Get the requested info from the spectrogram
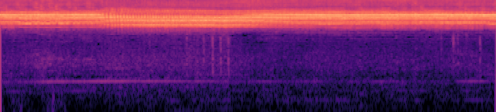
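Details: Male cicadas in chorus, singing with the tymbal to attract females: a steady, shrill, high-pitched buzz that runs unbroken and evenly loud from start to finish, with no pauses or other clear sounds.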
